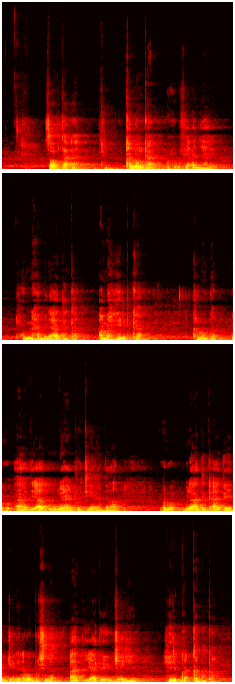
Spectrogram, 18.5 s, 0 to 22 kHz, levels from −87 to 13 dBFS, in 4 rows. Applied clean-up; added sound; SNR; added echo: none; none; none; reverberation time 1.5 s.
